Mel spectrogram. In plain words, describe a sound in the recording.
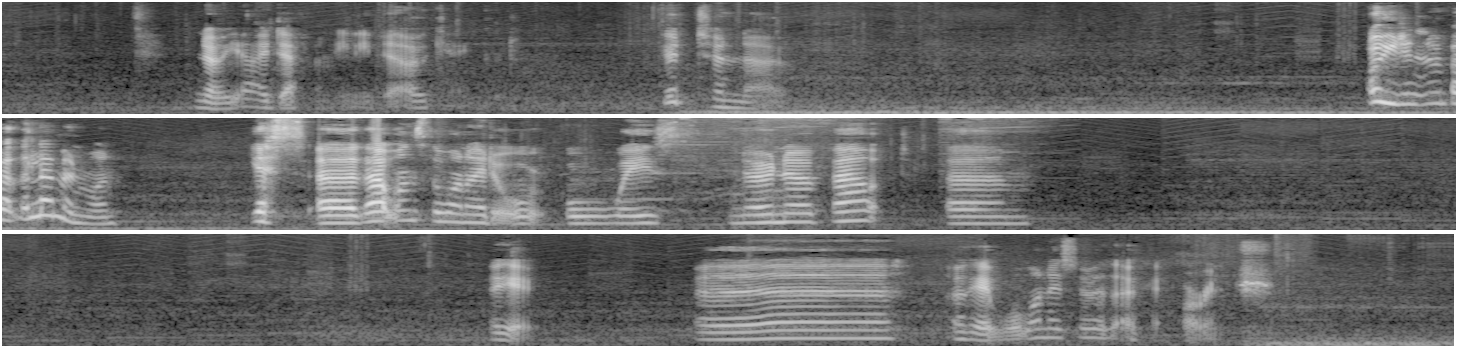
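A woman talks with animation into a close microphone.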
